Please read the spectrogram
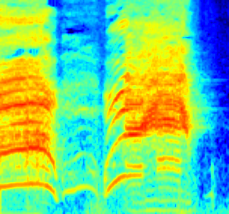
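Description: A young person's voice imitating Godzilla's roar: two short, high, screeching yells, the second cut off near the end.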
